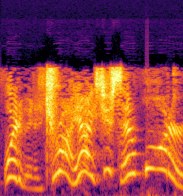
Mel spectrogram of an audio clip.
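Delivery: high-pitched, incredulous protest; startled objection. Acted. Retold startled objection to dry ice.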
